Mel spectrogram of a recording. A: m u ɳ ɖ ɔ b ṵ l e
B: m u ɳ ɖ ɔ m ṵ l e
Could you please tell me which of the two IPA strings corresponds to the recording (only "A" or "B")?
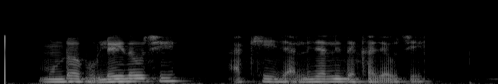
A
